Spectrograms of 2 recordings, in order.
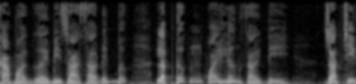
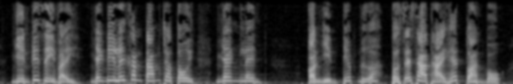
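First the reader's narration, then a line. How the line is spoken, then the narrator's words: Angry shout. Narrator (Vietnamese): tức giận mà hét lên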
